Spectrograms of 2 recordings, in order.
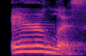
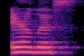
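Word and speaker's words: heirless: Number two, airless. Now, this is one of these weirdo English words where there is clearly an H there, but we do not pronounce it. So, heirloom, airless.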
